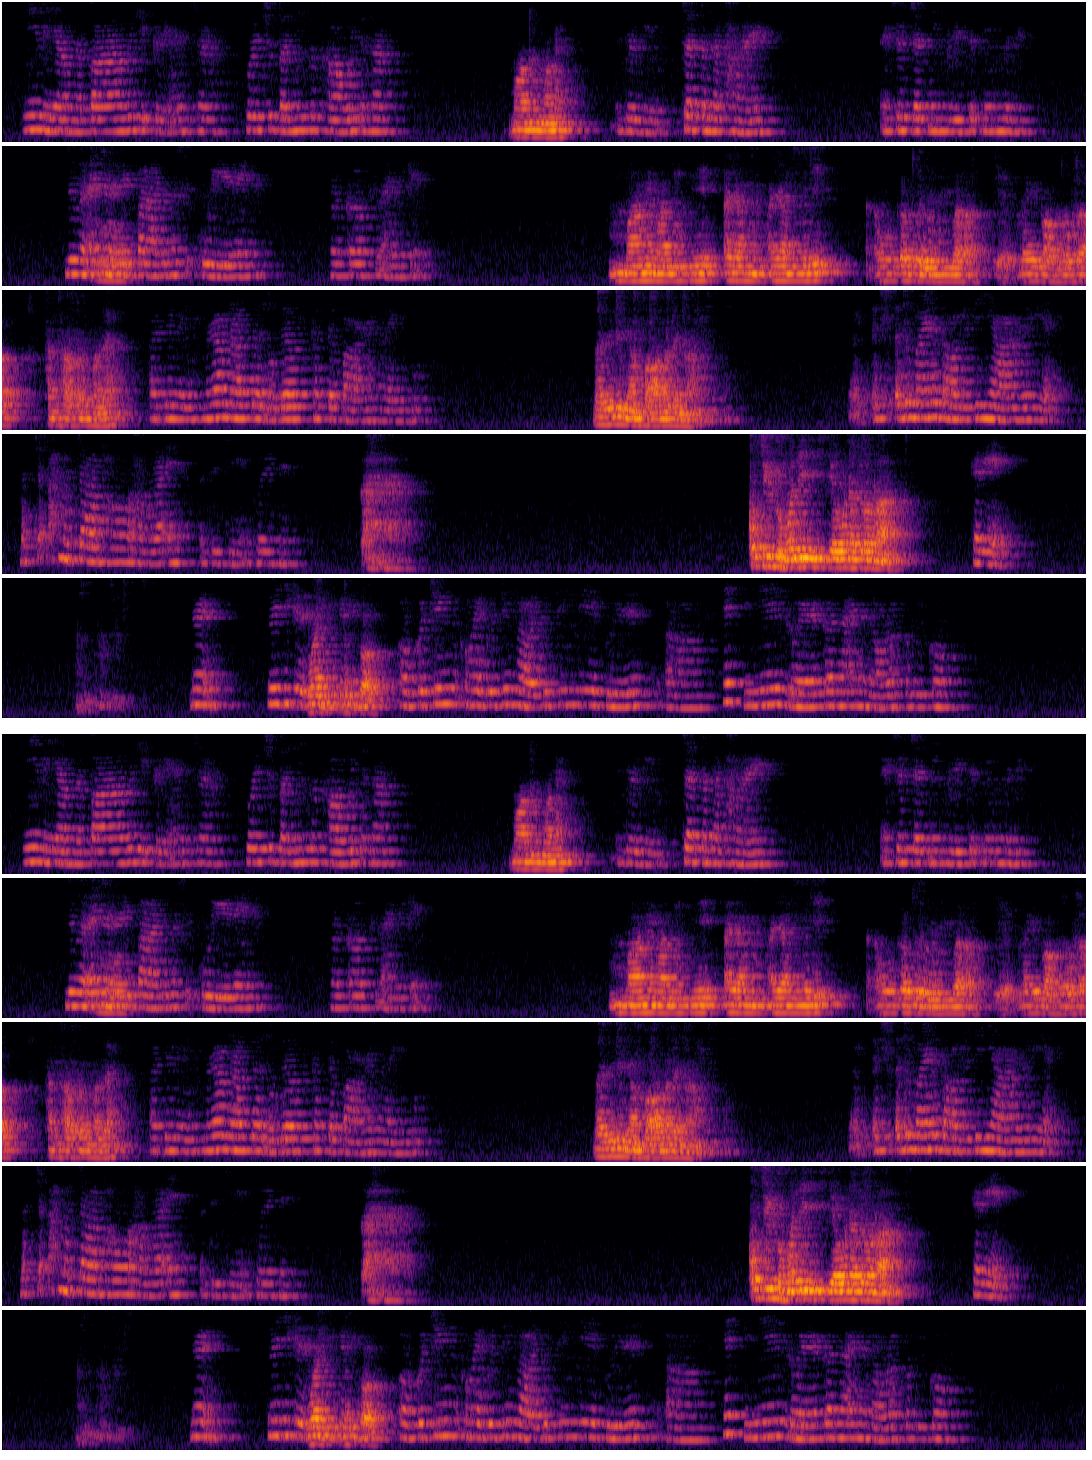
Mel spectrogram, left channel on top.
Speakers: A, on the left; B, on the left.
A: ꯃꯤ ꯃꯌꯥꯝꯅ ꯄꯥꯕꯒꯤ ꯀꯔꯤ ꯍꯥꯢꯁꯤꯔ ꯈꯣꯏꯁꯨ ꯄꯥꯅꯤꯡꯕ ꯐꯥꯎꯋꯤꯗꯅ
B: ꯃꯥꯅꯦ ꯃꯥꯅꯦ
A: ꯑꯗꯨꯒꯤ ꯆꯠꯄꯅ ꯐꯥꯏ ꯑꯩꯁꯨ ꯆꯠꯅꯤꯡꯕꯗꯤ ꯆꯠꯅꯤꯡꯕꯅꯤ ꯑꯗꯨꯒ ꯑꯩꯅ
B: ꯑꯣ
A: ꯂꯔꯤ ꯄꯥꯗꯕꯁꯨ ꯀꯨꯏꯔꯦ ꯀꯞꯁꯨ ꯂꯥꯏꯕꯒꯦ
B: ꯃꯥꯅꯦ ꯃꯥꯅꯦ ꯃꯤ ꯑꯌꯥꯝ ꯑꯌꯥꯝꯕꯗꯤ ꯋꯥꯀꯞꯗꯣ
A: ꯍꯣꯏ
B: ꯌꯦꯡꯕ ꯂꯥꯏꯔꯤꯛ ꯄꯥꯕꯗꯣ ꯈꯔ ꯈꯟꯊꯥꯛꯗꯧ ꯃꯥꯜꯂꯦ
A: ꯑꯗꯨꯒꯤꯅꯤ ꯃꯔꯛ ꯃꯔꯛꯇ ꯅꯣꯚꯦꯜꯁ ꯈꯛꯇ ꯄꯥꯔꯒ ꯂꯩ ꯕꯨꯛ
B: ꯃꯗꯨꯗꯤ ꯌꯥꯝ ꯄꯥꯝꯃꯜꯂꯦꯅ
A: ꯔꯤ ꯀꯥꯂꯁ <inaudible> ꯑꯁ ꯑꯗꯨꯃꯥꯏꯅ ꯇꯥꯗ꯭ꯔꯗꯤ ꯌꯥꯔꯔꯣꯏꯌꯦ ꯃꯆꯥ ꯃꯆꯥ ꯐꯥꯎ ꯍꯥꯡꯉꯛꯑꯦ ꯑꯗꯨꯒꯤ ꯑꯩꯈꯣꯏꯁꯦ
B: ꯑ <inaudible> ꯀꯣꯆꯤꯡꯒꯨꯝꯕꯗꯤ ꯌꯥꯎꯕ ꯅꯠꯇ꯭ꯔꯣ ꯅꯪ
A: ꯀꯔꯤ
B: ꯎ <inaudible>
A: ꯅꯣꯏ ꯅꯣꯏꯗꯤ ꯀꯔꯤ
B: ꯌꯧꯅꯗ꯭ꯔꯣ
A: ꯀꯔꯤ ꯑꯣ ꯀꯣꯆꯤꯡ ꯍꯣꯏ ꯀꯣꯆꯤꯡ ꯂꯧꯋꯦ ꯀꯣꯆꯤꯡꯗꯤ ꯀꯨꯏꯔꯦ ꯑꯥ ꯍꯦꯛ ꯄꯤꯌꯦ ꯂꯣꯏꯔꯀꯥꯟꯗ ꯑꯩꯅ ꯂꯥꯎꯔꯛꯄꯒꯤꯀꯣ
